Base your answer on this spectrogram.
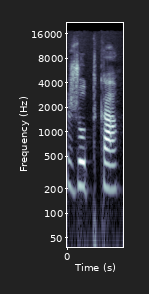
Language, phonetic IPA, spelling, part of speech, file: Polish, [ˈʒutka], rzutka, noun, Pl-rzutka.ogg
